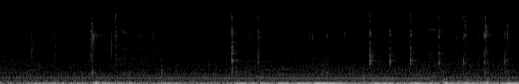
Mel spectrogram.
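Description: Steady close typing on a computer keyboard, with irregular light clicks over a constant low hum, no voices.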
